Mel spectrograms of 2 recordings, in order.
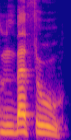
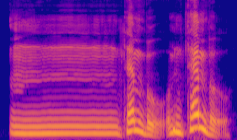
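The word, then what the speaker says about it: Mthembu: Monty, Sabelo Mbethu, Puka, Mixon, Ty Chandler. Puka. All right. He says, the pronunciation is silent on the H. Okay. So, Mtembu. Sabelo Mtembu. Yes?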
